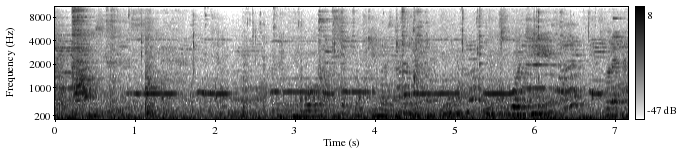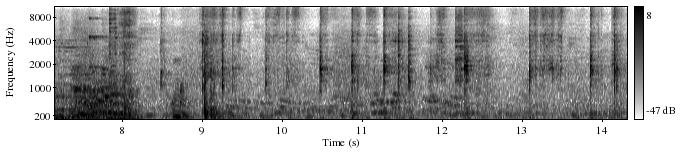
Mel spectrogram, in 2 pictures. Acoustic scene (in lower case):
restaurant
